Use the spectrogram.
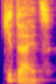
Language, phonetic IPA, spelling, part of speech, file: Russian, [kʲɪˈta(j)ɪt͡s], китаец, noun, Ru-китаец.ogg
- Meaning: male Chinese person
